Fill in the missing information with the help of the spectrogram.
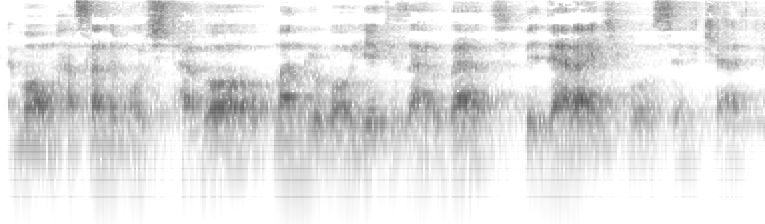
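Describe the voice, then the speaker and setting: A man voicing a tormented, damned man confessing his punishment in a slow, dragging way. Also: lowish voice, fairly even intonation, mellow, echoey room, close to an everyday voice. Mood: grim confession.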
